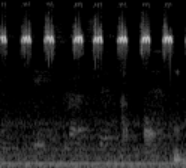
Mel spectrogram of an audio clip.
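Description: A cricket chirping loudly in short, evenly spaced high chirps, about three a second.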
